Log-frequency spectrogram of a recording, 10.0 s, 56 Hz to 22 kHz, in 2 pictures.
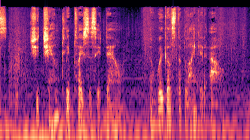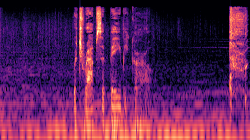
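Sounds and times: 
low steady rumble: 0.0 - 9.8
speech: 0.7 - 4.5, 6.4 - 8.1
man giving a short harsh cough: 9.6 - 9.9.

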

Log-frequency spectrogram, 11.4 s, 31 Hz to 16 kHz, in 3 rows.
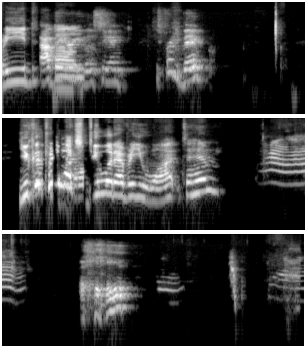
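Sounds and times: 
speech: 0.0 - 2.7, 4.0 - 6.6, 8.6 - 9.2
big purebred male ragdoll cat meowing: 7.0 - 8.0, 9.5 - 9.9, 10.9 - 11.3.

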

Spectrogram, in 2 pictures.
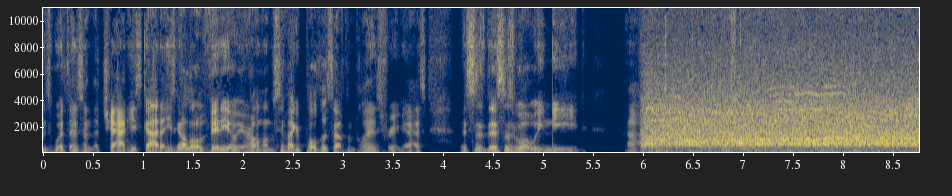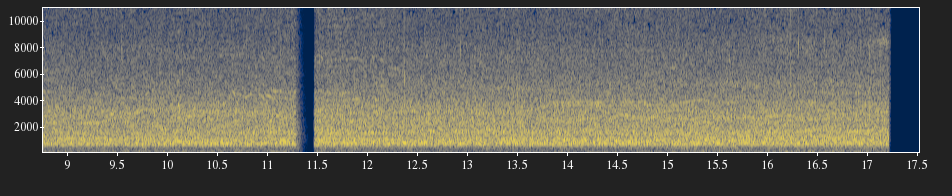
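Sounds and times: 
speech: 0.0 - 7.6
huge home stadium crowd roaring and cheering: 6.0 - 17.3.

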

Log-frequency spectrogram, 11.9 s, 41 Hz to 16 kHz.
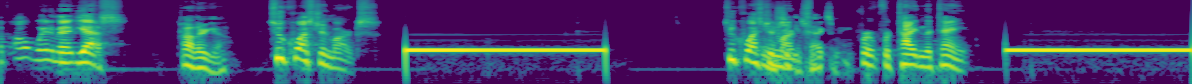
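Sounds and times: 
speech: 0.0 - 3.8, 7.2 - 9.7
phone line ringing tone: 4.0 - 6.1, 10.0 - 11.9.

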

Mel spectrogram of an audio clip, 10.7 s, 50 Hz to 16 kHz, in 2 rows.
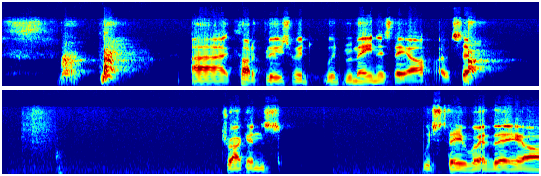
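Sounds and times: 
dog barking: 0.6 - 1.4, 4.6 - 5.0
speech: 1.9 - 4.9, 7.6 - 8.2, 9.6 - 10.7.

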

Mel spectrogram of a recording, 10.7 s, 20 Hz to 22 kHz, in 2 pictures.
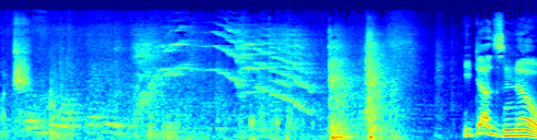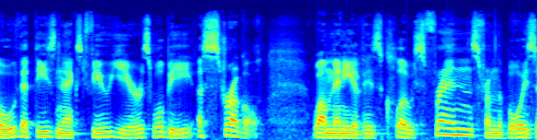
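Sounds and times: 
door creaking open: 1.0 - 4.1
speech: 4.6 - 10.7.

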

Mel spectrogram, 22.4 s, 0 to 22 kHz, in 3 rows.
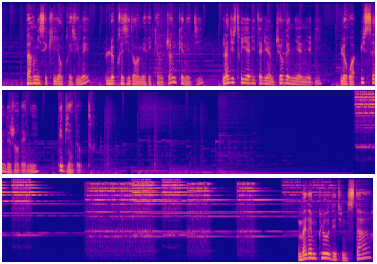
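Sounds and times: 
brief musical passage: 0.0 - 7.8
speech: 0.5 - 9.4, 20.9 - 22.3
telephone bell ringing: 14.5 - 22.3.

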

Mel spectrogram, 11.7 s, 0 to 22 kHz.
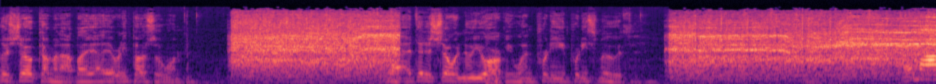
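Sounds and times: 
speech: 0.0 - 2.5, 4.8 - 8.0, 11.3 - 11.7
crowd applauding and cheering: 2.9 - 5.0, 8.3 - 11.7.

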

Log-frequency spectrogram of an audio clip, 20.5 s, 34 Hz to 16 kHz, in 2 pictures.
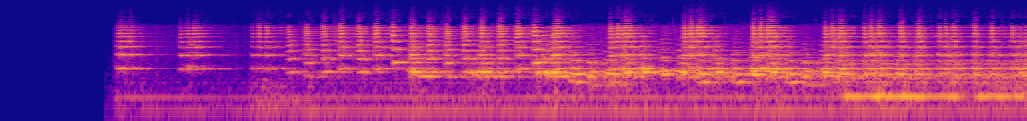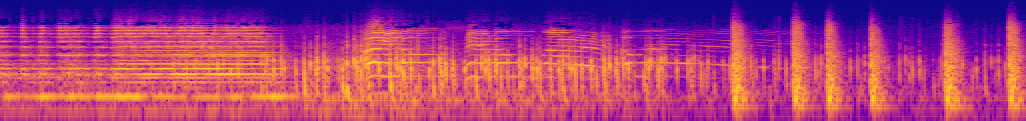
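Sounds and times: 
loud brassy music: 1.1 - 15.8
horse hooves pounding: 1.8 - 20.5.

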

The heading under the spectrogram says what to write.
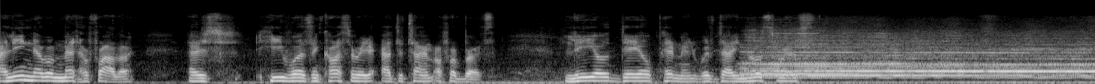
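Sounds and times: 
speech: 0.0 - 8.2
low rumble of rail noise: 0.0 - 10.9
loud sustained train horn blaring: 7.4 - 10.9.

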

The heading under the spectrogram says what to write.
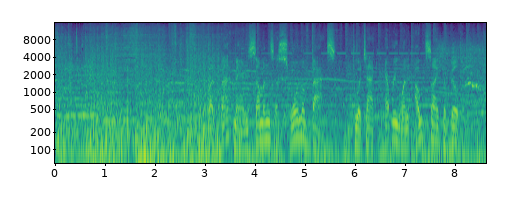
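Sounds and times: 
gunfire during a chase through rubble: 0.0 - 3.8
speech: 3.1 - 8.5.

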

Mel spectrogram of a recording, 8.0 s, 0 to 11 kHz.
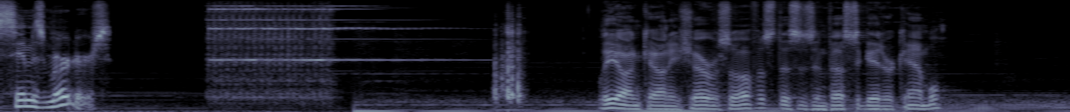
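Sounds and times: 
speech: 0.1 - 1.0, 4.5 - 7.3
telephone bell ringing: 1.6 - 3.9.

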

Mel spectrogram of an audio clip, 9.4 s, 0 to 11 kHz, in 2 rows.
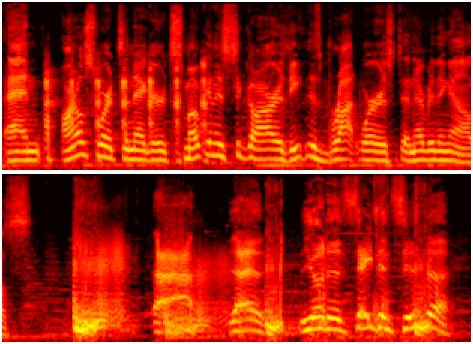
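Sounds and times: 
speech: 0.0 - 9.3
laughter: 0.1 - 2.4
fart sounds: 5.4 - 7.8, 8.4 - 9.2.

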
